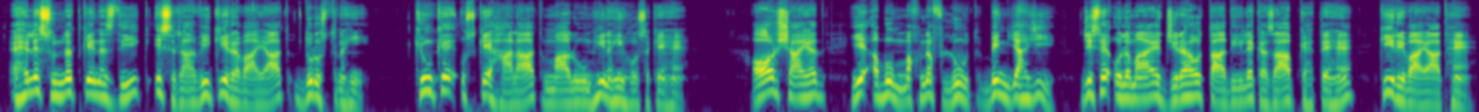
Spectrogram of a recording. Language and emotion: Urdu, neutral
